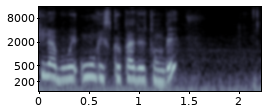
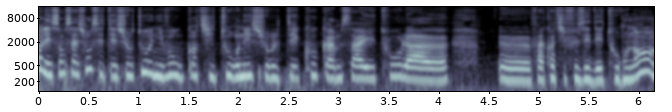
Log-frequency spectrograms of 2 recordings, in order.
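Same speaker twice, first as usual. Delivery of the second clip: ordinary delivery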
